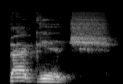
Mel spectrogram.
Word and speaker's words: baggage: Letra E não é pronunciada e nós vamos voltar aqui.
